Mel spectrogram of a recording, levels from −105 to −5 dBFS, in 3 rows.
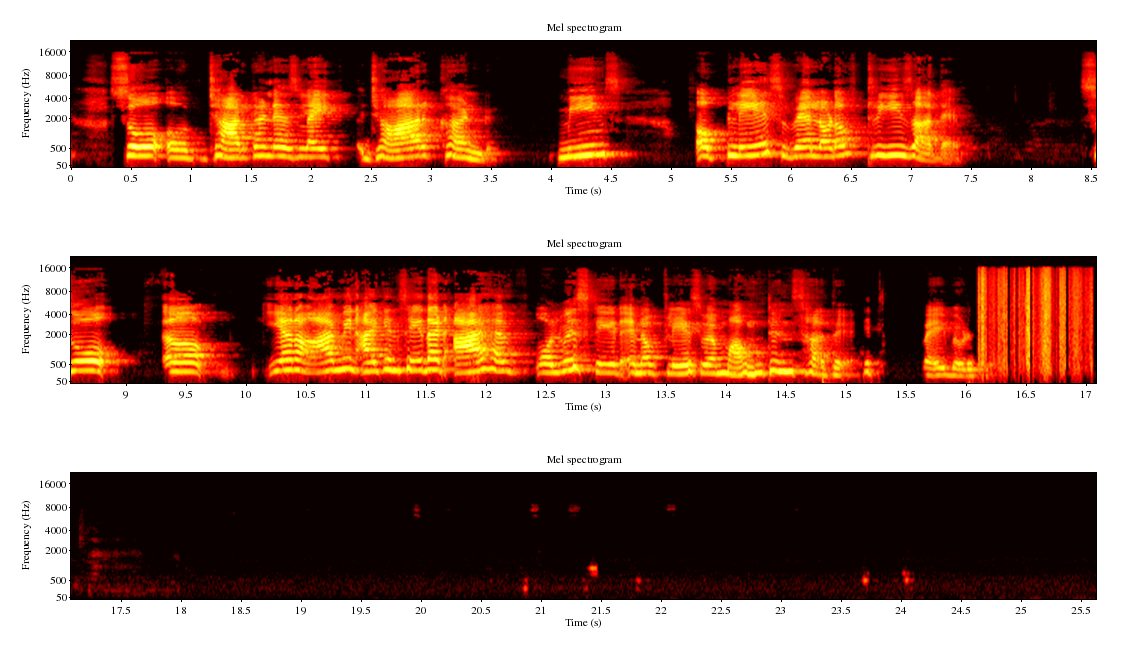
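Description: From 16.09 to 17.05 s, dense scratching and rustling bursts sit over the speech at a fairly strong level, likely cable scratch noise from a worn connector being moved.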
